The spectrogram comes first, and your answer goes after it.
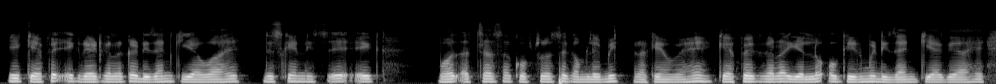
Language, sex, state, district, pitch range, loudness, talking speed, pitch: Hindi, male, Uttarakhand, Uttarkashi, 120-135 Hz, -15 LUFS, 185 wpm, 125 Hz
